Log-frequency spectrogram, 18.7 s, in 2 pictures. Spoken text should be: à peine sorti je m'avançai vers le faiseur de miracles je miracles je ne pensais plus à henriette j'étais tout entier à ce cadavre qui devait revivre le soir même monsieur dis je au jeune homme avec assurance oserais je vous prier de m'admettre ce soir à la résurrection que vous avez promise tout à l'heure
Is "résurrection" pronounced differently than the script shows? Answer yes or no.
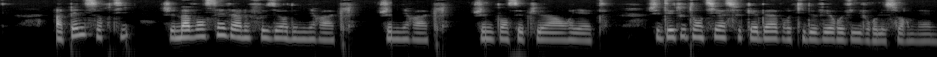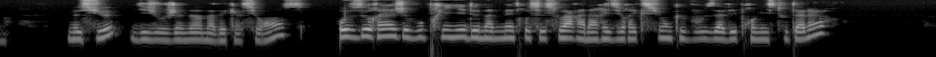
no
